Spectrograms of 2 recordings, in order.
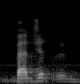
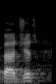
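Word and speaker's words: Bagehot: and essayist water budget I think that's how you pronounce his name Badgett it looks like Bhagu Bhagu or some except between its budget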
